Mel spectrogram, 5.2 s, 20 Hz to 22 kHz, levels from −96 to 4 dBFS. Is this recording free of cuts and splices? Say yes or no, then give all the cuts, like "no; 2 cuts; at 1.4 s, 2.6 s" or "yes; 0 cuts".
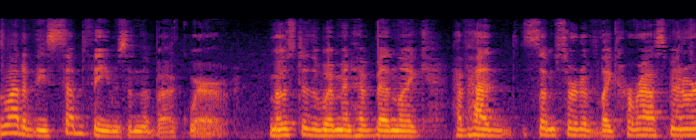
no; 2 cuts; at 1.9 s, 3.3 s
